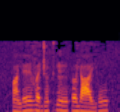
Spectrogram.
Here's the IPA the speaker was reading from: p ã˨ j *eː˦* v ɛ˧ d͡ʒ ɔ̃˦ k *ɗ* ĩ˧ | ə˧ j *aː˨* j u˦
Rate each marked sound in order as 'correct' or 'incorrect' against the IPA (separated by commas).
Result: correct, correct, correct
